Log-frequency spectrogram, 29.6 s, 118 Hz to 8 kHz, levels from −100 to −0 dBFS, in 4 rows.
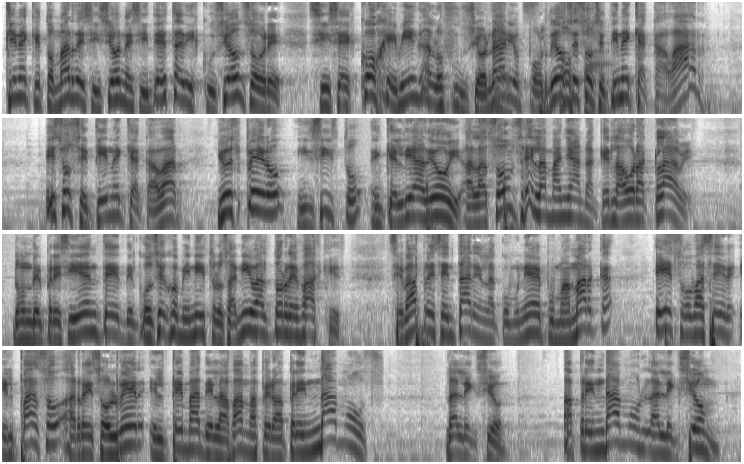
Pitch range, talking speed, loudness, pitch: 160-210 Hz, 175 wpm, -20 LUFS, 185 Hz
